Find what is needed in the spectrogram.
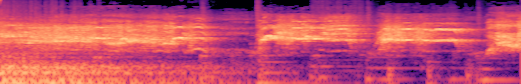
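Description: A young woman screaming in pretend fright, in long wavering cries broken by short pauses. A loud, low thump right at the start, with music underneath.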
